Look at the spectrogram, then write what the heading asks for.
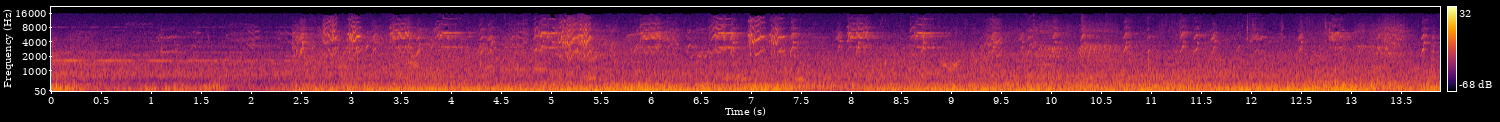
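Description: Small birds chirping and twittering busily from about two seconds in, over a steady low rumble.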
